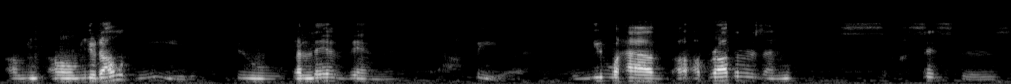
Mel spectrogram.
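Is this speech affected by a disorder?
Yes: stuttering; involved with Our Time, youth theater company for stuttering, New York City; here prolonged sounds, blocks.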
